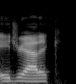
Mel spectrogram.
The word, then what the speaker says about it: Adriatic: So, the Adriatic Sea, is that how you pronounce it?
